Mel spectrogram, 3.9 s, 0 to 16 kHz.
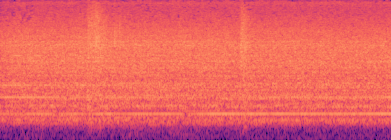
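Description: A PPS30 B2 plasma cutter running, a steady loud hiss of rushing air with a constant whine, continuous throughout with a couple of brief crackles.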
